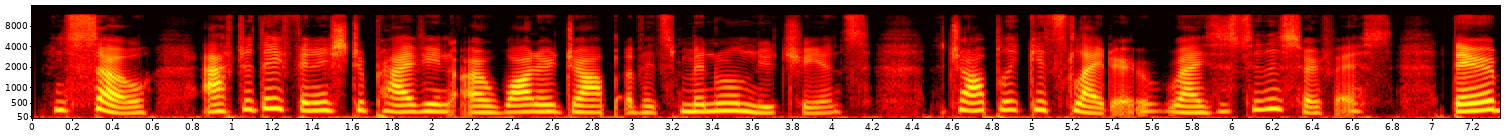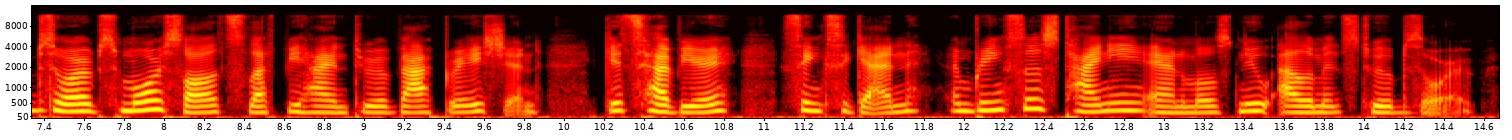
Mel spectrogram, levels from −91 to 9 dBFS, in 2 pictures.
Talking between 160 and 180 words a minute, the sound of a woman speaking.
Yes: average, 170 wpm; female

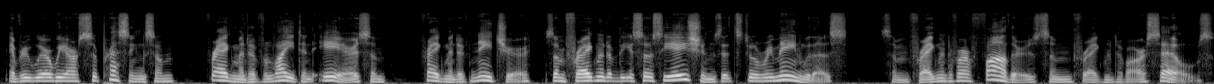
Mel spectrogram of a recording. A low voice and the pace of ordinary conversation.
No: medium, 145 Hz; average, 165 wpm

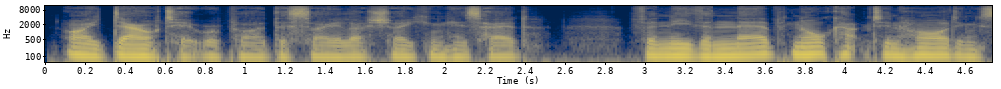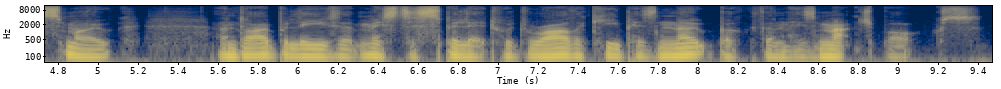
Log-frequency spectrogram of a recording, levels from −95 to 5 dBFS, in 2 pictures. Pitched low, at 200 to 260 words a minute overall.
Yes: low, 100 Hz; fast, 205 wpm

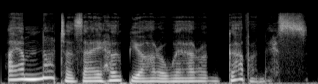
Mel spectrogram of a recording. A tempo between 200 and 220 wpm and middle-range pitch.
Yes: fast, 205 wpm; medium, 170 Hz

